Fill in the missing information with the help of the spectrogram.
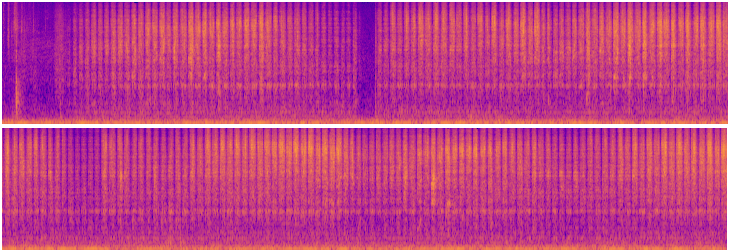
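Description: Copper printmaking plate being scrubbed by hand with an abrasive: fast, steady back-and-forth rubbing that stops briefly about seven seconds in. This is the plate surface being abraded to remove imperfections and polish it before the ground goes on.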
